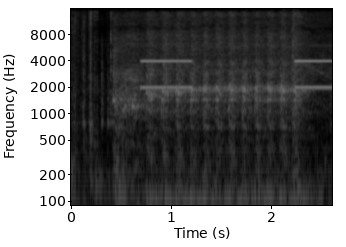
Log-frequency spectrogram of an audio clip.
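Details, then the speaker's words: Honda Civic after replacing the apparently original fuel filter: starter whirs with a steady high whine and labored rhythm for a couple of seconds without catching; slow cranking. "it's taking a little while to crank"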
